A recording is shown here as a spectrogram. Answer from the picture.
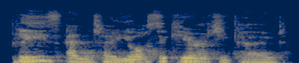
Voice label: shuttle female status report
